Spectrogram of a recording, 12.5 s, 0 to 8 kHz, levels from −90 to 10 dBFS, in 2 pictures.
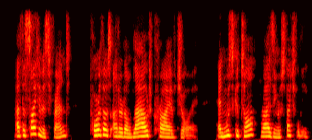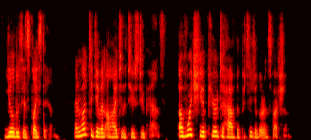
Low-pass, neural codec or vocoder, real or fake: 7.2 kHz; vocoder, 22.05 kHz, 80 mel bands, WaveNeXt; fake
